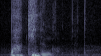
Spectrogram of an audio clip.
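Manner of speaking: hushed whispered ending; whispered climax of the sermon. Real, not acted. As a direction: drop to a breath for weight. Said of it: "sermon climax dropped to whisper".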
